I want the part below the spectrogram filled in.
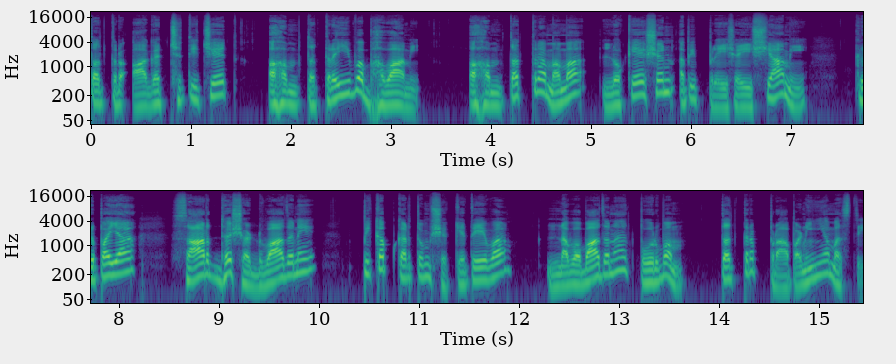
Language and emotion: Sanskrit, neutral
